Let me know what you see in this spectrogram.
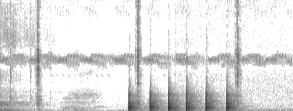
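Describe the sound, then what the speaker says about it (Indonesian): Knuckles rap on a bedroom door from the inside, one lone tap followed by a quick run of six sharp, close knocks in steady rhythm. "Aku coba mengetuk dari dalam untuk membalas ketukannya."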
